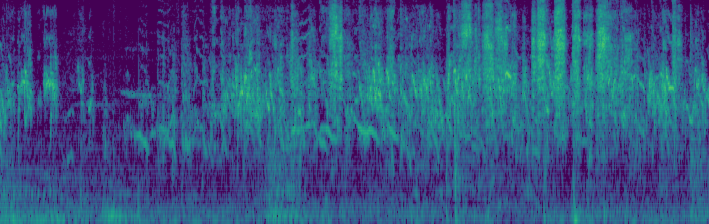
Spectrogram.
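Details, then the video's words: Budgerigars chattering in an aviary colony: a continuous, busy stream of high, squeaky warbles and chirps that grows louder after the first two seconds, with quick wavering twitters overlapping throughout. "Budgie Chirping Sounds"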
